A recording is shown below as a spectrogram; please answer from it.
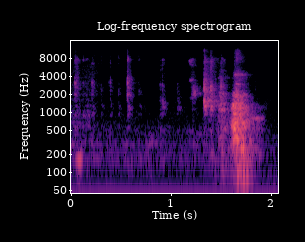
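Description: Faint keystrokes on a computer keyboard, a few scattered clicks and then a short burst of keys about a second and a half in.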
